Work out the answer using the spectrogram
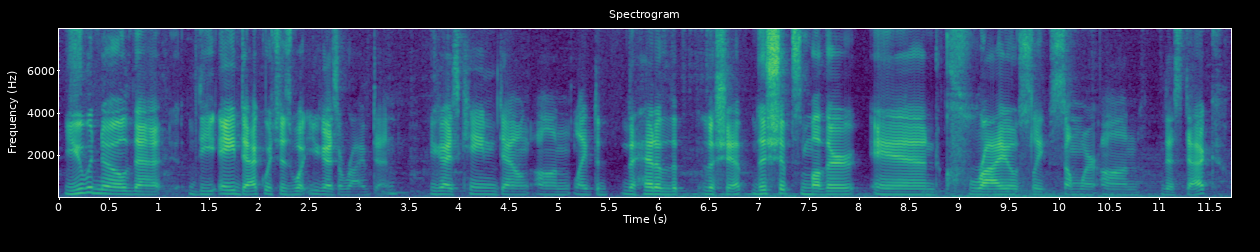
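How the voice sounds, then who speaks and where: A woman's voice: deep voice, steady tone, a little slow, a little hiss or hum. A woman running a tabletop game as game master, explaining and narrating in a casual, improvised way. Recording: loud music behind the voice. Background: loud background music.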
